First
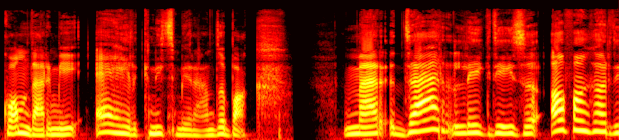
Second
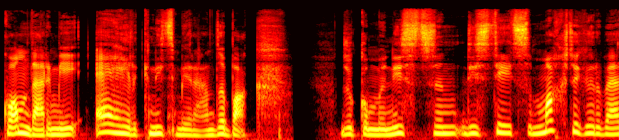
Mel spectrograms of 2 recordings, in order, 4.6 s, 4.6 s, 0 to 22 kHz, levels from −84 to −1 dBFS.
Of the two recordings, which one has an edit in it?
first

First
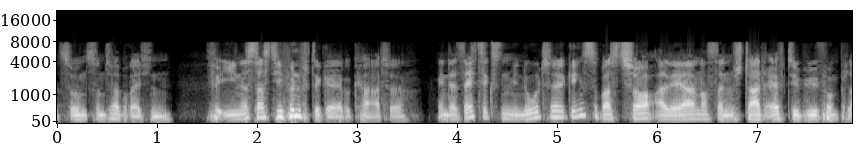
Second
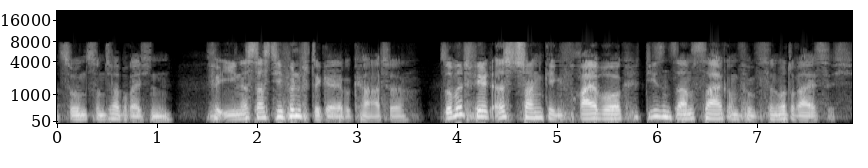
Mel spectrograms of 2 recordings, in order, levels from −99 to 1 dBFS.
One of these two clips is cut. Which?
first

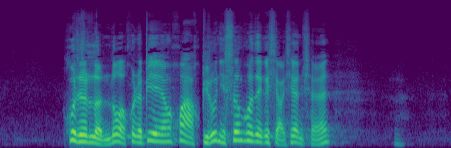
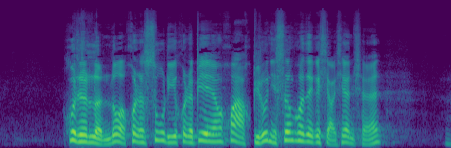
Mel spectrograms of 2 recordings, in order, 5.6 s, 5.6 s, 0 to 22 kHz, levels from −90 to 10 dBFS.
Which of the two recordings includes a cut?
first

